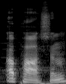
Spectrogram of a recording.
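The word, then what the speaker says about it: opossum: apasum meaning white animal the pronunciation of a possum is not only acceptable it's actually the original form it just became common to drop the O over time leaving us with possum as well neither are incorrect skunks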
